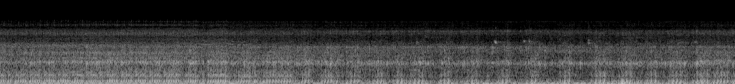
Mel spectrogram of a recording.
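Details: Perodua Kancil after a carburettor change: starter turns the engine at about four beats a second for several seconds but it never catches and runs, a long crank with no start. Owner suspects timing needs adjusting, possibly valves.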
